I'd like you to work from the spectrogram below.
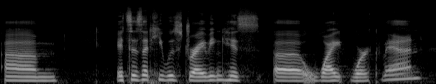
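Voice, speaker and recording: A woman's voice: on the low side, fairly even intonation, takes it slowly. A young woman co-hosting a podcast in casual chat, talking with a slight lisp from new dental aligners and lots of filler words. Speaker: podcast co-host.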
